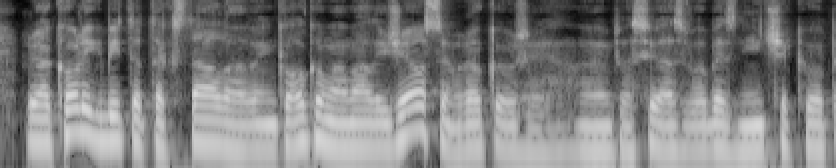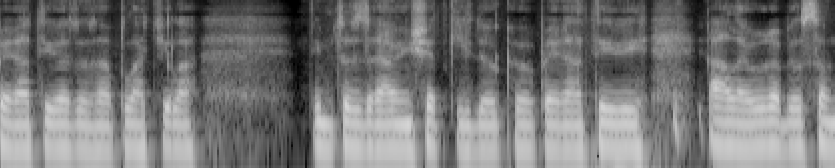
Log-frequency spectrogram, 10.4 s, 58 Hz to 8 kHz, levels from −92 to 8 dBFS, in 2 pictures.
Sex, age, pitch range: male, 40-59, 110-130 Hz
